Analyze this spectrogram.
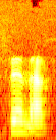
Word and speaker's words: Senna: Senna. Yeah. Senna's a natural laxative that helps you remember how to say it.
